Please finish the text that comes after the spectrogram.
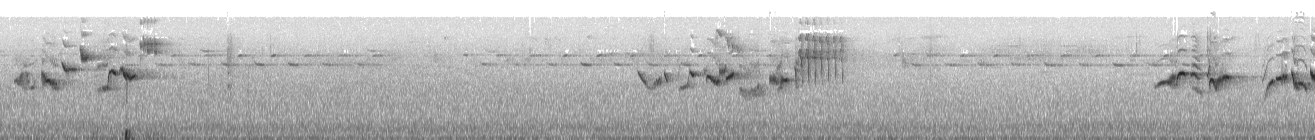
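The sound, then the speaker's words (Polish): A European robin sings in short, high, twittering phrases, three bursts spaced several seconds apart, over a steady background hiss with no one talking. “I to też kosy też tak potrafią śpiewać późno, aczkolwiek nieregularnie. Rudziki zdecydowanie więcej.”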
